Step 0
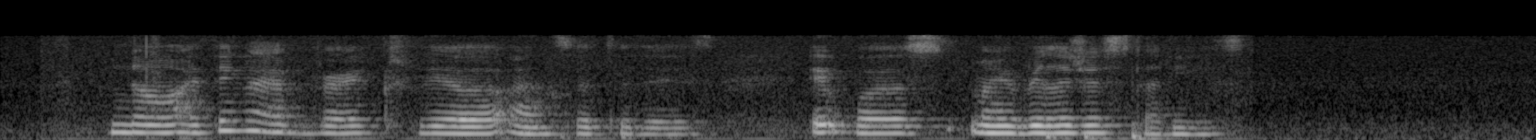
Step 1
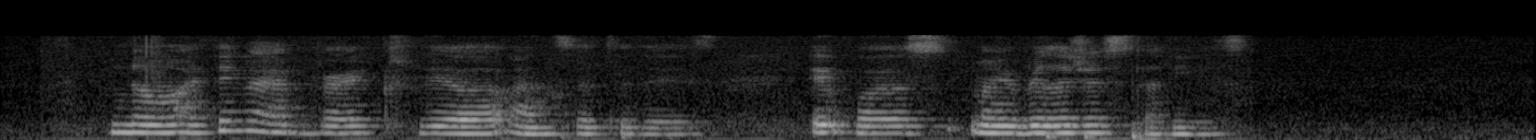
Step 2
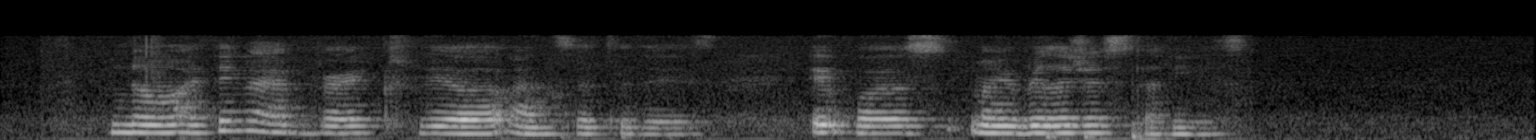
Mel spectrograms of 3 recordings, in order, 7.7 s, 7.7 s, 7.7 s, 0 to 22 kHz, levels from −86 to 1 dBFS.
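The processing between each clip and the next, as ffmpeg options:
ffmpeg -i in.wav -filter_complex "[0:a]asplit=2[link_01][link_02];[link_02]adelay=27,volume=-6dB[link_03];[link_01][link_03]amix=inputs=2:normalize=0,volume=-5.5dB" out.wav
ffmpeg -i in.wav -af "equalizer=frequency=610:width_type=o:width=0.98:gain=7,volume=3dB" out.wav

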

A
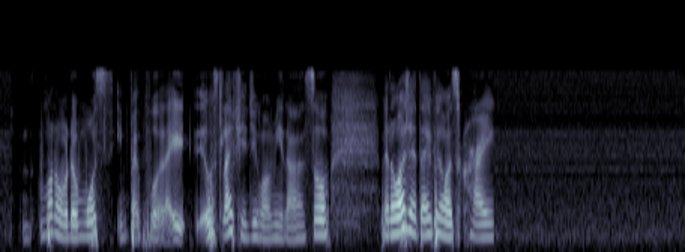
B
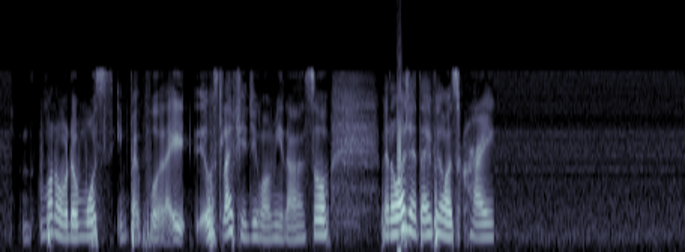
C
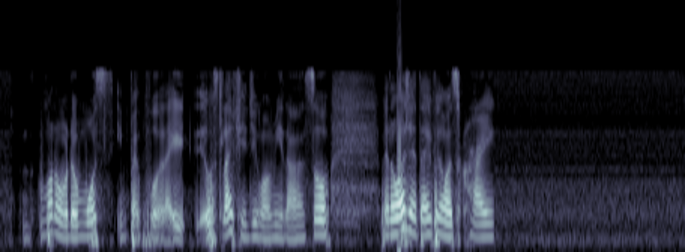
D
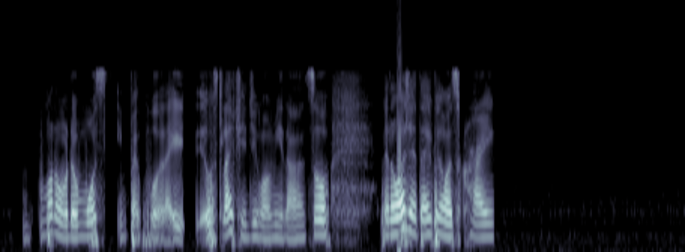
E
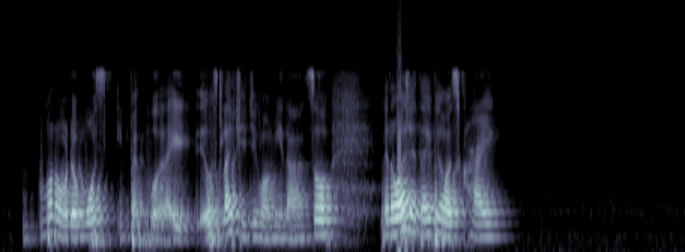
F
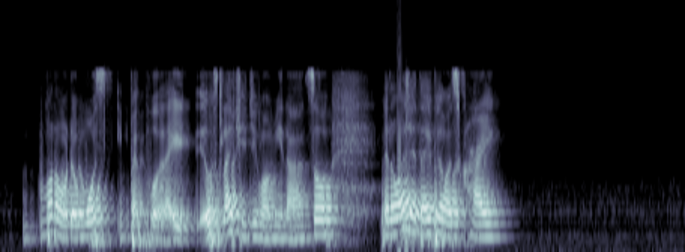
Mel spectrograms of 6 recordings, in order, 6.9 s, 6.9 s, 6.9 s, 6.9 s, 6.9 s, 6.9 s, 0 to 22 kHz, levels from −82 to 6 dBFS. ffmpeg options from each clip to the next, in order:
ffmpeg -i in.wav -af "aeval=exprs='0.355*(abs(mod(val(0)/0.355+3,4)-2)-1)':channel_layout=same,volume=2.5dB" out.wav
ffmpeg -i in.wav -af "equalizer=frequency=125:width_type=o:width=1:gain=11,equalizer=frequency=250:width_type=o:width=1:gain=-8,equalizer=frequency=500:width_type=o:width=1:gain=7,equalizer=frequency=1000:width_type=o:width=1:gain=8,equalizer=frequency=2000:width_type=o:width=1:gain=-9,equalizer=frequency=4000:width_type=o:width=1:gain=-3,volume=-1dB" out.wav
ffmpeg -i in.wav -af "anlmdn=0.0631" out.wav
ffmpeg -i in.wav -filter_complex "[0:a]asplit=2[link_01][link_02];[link_02]adelay=67,lowpass=frequency=930:poles=1,volume=-7dB,asplit=2[link_03][link_04];[link_04]adelay=67,lowpass=frequency=930:poles=1,volume=0.31,asplit=2[link_05][link_06];[link_06]adelay=67,lowpass=frequency=930:poles=1,volume=0.31,asplit=2[link_07][link_08];[link_08]adelay=67,lowpass=frequency=930:poles=1,volume=0.31[link_09];[link_01][link_03][link_05][link_07][link_09]amix=inputs=5:normalize=0,volume=-2dB" out.wav
ffmpeg -i in.wav -af "alimiter=level_in=14dB:limit=-1dB:release=50:level=0:latency=1,volume=-1dB" out.wav

